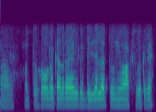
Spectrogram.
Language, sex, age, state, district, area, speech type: Kannada, male, 30-45, Karnataka, Belgaum, rural, conversation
